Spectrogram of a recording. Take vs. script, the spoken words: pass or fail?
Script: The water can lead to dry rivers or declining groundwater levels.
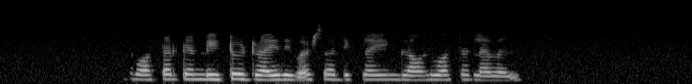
pass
